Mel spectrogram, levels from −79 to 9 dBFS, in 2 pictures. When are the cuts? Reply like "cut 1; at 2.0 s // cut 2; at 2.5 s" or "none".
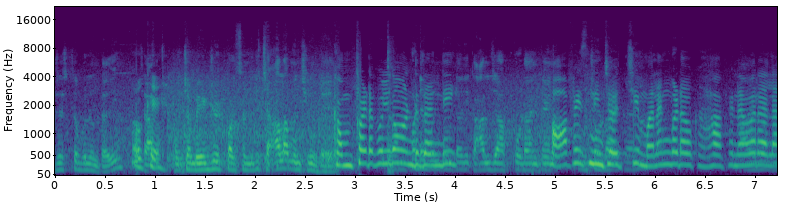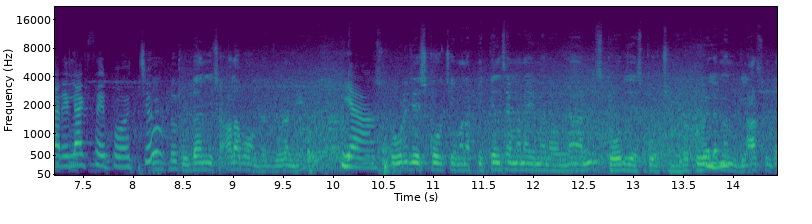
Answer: cut 1; at 1.1 s // cut 2; at 8.4 s

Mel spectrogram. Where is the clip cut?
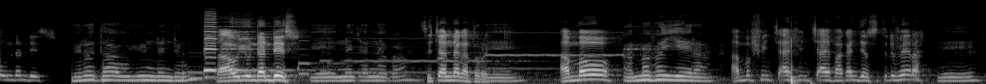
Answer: cut 1; at 6.2 s // cut 2; at 7.2 s

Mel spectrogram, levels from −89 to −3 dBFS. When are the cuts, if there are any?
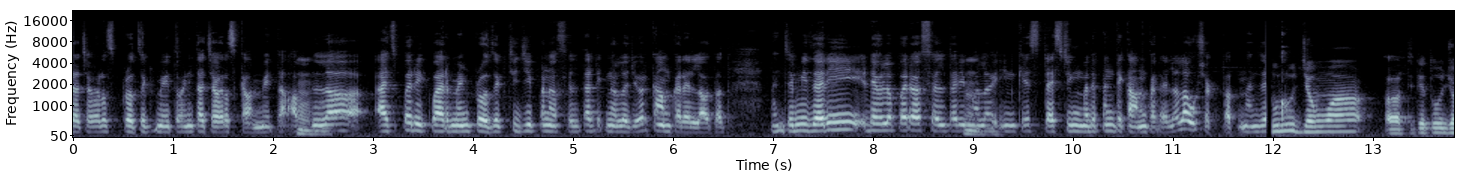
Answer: cut 1; at 11.9 s

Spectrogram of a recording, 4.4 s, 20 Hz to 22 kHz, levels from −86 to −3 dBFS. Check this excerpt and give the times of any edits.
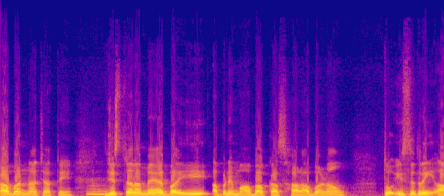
none

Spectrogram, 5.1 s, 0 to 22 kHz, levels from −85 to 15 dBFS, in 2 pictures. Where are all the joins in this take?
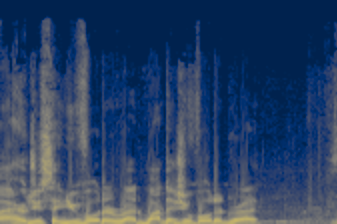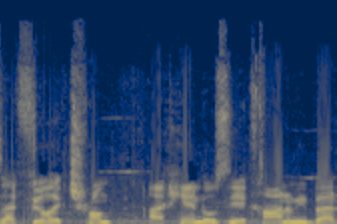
none

